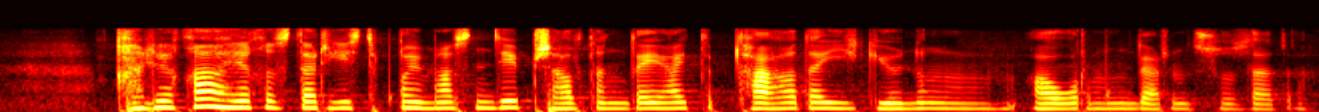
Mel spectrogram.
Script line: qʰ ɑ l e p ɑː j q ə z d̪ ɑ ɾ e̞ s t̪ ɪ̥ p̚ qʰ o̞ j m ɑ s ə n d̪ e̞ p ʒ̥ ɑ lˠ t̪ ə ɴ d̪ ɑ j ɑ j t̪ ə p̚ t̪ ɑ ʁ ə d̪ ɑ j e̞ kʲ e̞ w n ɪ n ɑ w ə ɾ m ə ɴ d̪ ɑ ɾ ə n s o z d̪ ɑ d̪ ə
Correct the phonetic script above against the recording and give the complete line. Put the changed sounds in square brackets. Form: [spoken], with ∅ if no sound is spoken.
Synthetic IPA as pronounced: qʰ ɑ l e [q] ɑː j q ə z d̪ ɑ ɾ e̞ s t̪ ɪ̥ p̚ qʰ o̞ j m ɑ s ə n d̪ e̞ p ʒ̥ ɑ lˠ t̪ ə ɴ d̪ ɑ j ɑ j t̪ ə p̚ [t̪ʰ] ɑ ʁ ə d̪ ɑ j e̞ kʲ e̞ w n ɪ [ŋ] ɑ w ə ɾ m ə ɴ d̪ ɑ ɾ ə n s o z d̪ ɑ d̪ ə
